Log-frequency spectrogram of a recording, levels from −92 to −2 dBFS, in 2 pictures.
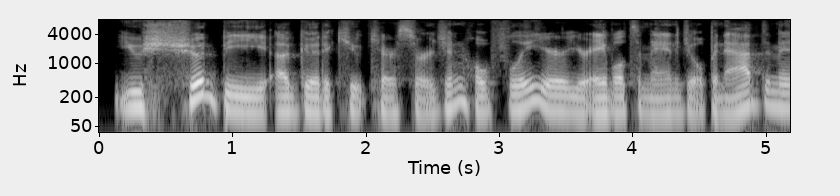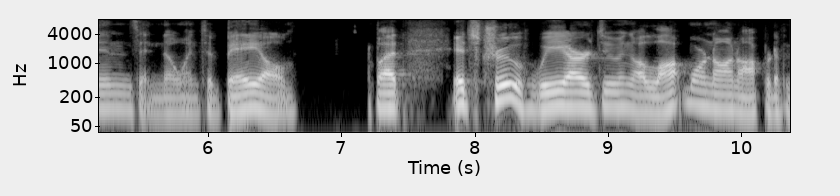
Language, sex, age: English, male, 30-49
